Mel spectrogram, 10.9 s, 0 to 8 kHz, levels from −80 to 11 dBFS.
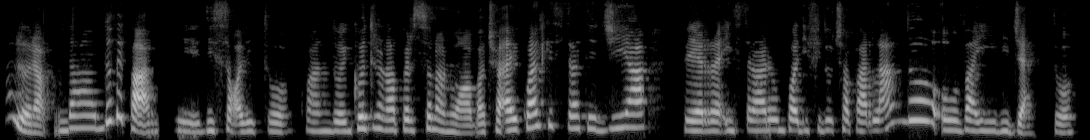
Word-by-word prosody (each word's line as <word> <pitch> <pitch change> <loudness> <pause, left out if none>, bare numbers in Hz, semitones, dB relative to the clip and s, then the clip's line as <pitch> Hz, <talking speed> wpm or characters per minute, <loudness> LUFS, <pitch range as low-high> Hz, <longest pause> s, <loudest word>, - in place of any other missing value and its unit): Allora, 175 - +3
da 260 +6 -2
dove 415 - +1
parti 190 - +4
di 205 +2 -3
solito 190 -2 -3
quando 195 -1 -4
incontri 250 +7 +1
una 220 -3 +1
persona 220 +1 -1
nuova? 170 -2 0
Cioè 200 +3 -1
hai 220 +1 +6
qualche 285 +4 +3
strategia 260 -1 0 0.4
per 205 -2 +2
instaurare 210 +1 -1
un 220 -1 -2
po' 215 0 +4
di 205 0 -9
fiducia 215 +1 -6
parlando, 215 - -1
o 395 - +2
vai 200 -2 -1
di 195 +1 -5
getto? 165 +1 -5
210 Hz, 145 wpm, -22 LUFS, 195-250 Hz, 0.4 s, hai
